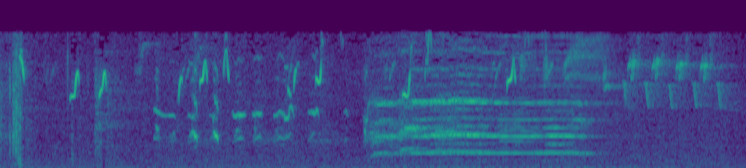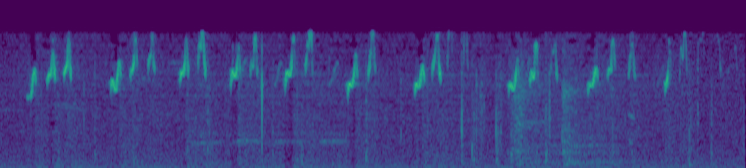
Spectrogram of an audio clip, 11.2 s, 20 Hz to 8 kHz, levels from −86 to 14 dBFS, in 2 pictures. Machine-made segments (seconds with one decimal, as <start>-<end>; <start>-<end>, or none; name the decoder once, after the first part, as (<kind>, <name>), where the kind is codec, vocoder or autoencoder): 4.0-4.7 (vocoder, Vocos); 5.7-10.6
